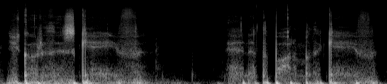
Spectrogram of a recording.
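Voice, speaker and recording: An ASMR creator whispering casual, musing commentary on a game guide, often tentative while recalling details. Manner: unhurried, musing, tentative recollection.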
